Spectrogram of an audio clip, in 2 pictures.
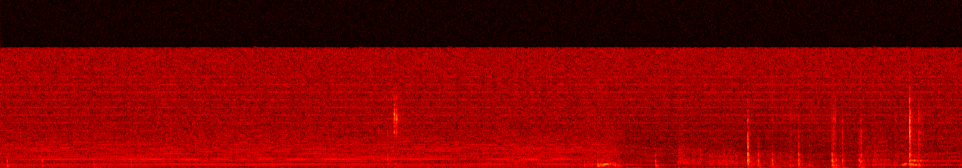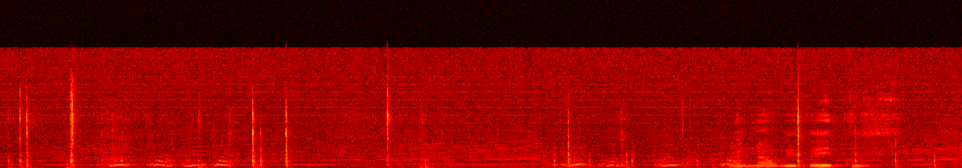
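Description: A racing car engine whines at high revs, dropping in pitch as it shifts down for corners and rising again.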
